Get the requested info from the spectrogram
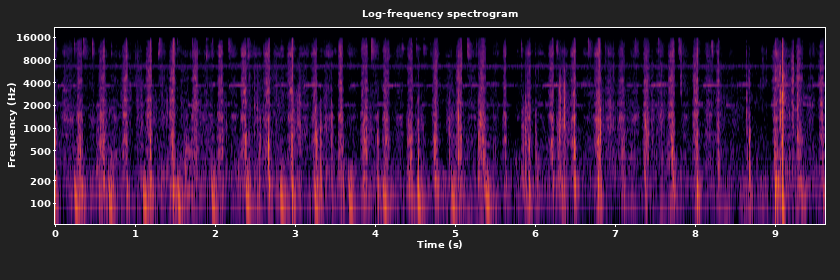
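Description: A blade shaving thin curls of kindling off a wooden stick: quick scraping strokes, several a second, with one sharper stroke near the end.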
